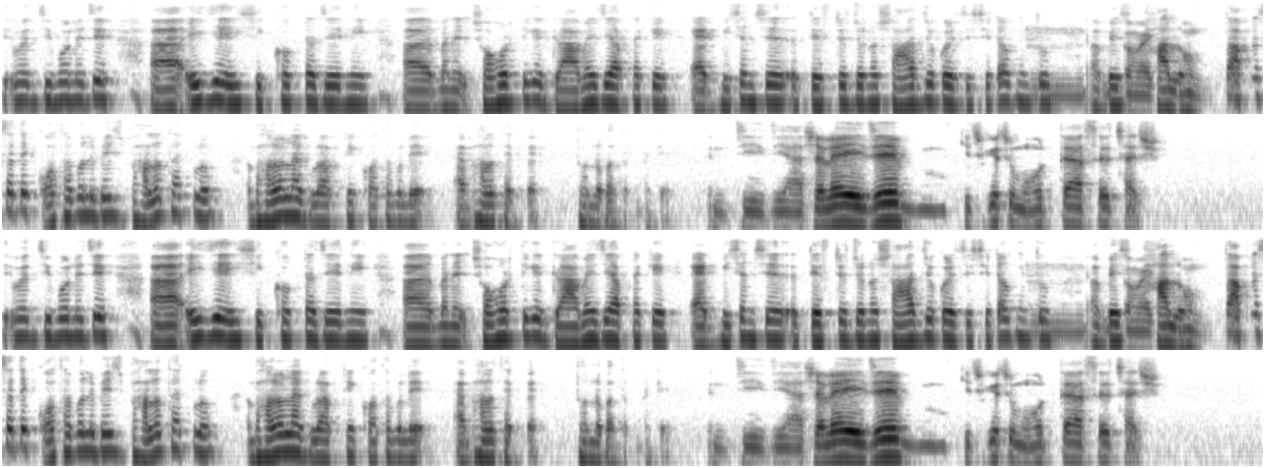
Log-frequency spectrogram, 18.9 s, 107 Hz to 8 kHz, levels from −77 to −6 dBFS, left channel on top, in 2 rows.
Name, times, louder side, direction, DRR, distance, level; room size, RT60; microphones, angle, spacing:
voice 1, 0.0-7.9 8.2-8.9 9.2-13.2 13.8-14.1, right 2 dB, 45° right, 0.8 m, -27 dB
voice 2, 7.7-8.1 8.4-9.0 14.8-18.2, equal, 5° left, 0.5 m, -24 dB
13.5 x 5.4 x 2.9 m
head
